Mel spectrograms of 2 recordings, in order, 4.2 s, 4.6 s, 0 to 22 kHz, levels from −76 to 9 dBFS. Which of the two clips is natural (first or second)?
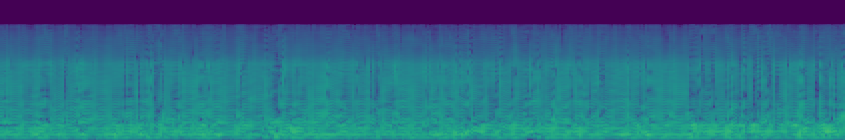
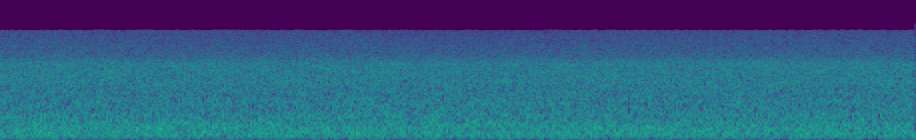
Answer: second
